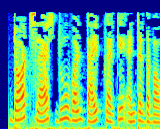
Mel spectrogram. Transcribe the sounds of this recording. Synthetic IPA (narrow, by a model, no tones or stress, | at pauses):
ɖɔːʈslɛːʃɖuːʋɐ̃nʈaːɪp̚kɐɾkeʔɛ̃ɳʈəɾd̪əbaʊ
